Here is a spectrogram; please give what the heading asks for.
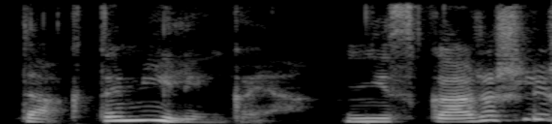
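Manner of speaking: slow menacing whisper; hissing whisper. Acted. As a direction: hiss it in a whisper, threatening. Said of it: "пониженным до шёпота шипящим голосом".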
